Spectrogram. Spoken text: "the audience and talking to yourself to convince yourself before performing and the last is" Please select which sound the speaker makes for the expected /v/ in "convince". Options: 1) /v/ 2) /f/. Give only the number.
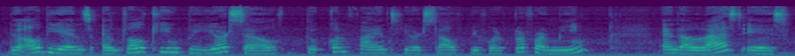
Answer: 2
